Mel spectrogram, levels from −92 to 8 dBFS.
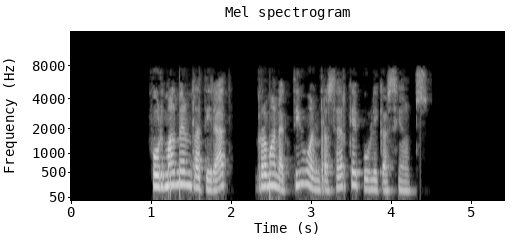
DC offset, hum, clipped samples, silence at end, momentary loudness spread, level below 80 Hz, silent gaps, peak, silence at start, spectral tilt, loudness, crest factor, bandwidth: under 0.1%; none; under 0.1%; 0.95 s; 13 LU; -56 dBFS; 2.05-2.30 s; -2 dBFS; 1.05 s; -5 dB/octave; -18 LUFS; 18 dB; 8 kHz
